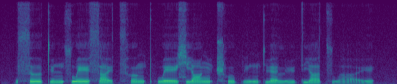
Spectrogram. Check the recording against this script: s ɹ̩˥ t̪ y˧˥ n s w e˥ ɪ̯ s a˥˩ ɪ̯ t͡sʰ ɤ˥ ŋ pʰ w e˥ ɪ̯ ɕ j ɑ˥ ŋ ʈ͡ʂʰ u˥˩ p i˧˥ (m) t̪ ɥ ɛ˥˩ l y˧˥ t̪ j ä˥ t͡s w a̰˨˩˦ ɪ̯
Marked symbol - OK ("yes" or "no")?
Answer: no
